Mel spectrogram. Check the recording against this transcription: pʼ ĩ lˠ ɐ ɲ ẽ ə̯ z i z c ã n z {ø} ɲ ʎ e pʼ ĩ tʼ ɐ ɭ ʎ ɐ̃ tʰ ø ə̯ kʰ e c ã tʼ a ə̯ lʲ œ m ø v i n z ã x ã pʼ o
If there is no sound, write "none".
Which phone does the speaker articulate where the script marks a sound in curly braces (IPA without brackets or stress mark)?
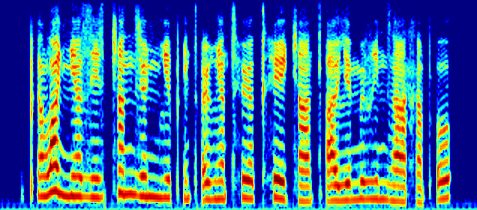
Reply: ø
